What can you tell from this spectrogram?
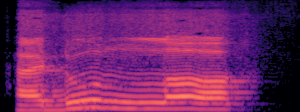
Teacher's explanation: lafzul jalalah dibaca tebal dua harakat kerana sebelumnya berbaris depan walupun ada huruf wau di sini tapi jangan panjangkan dia jangan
